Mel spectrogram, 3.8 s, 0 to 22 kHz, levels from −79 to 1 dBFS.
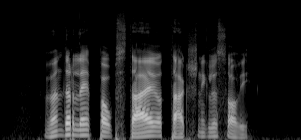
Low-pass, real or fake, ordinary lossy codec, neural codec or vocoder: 19.8 kHz; real; none; none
